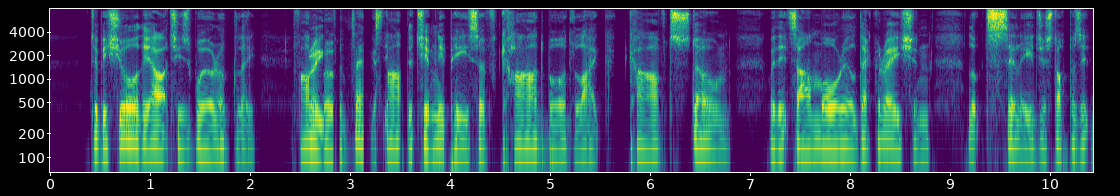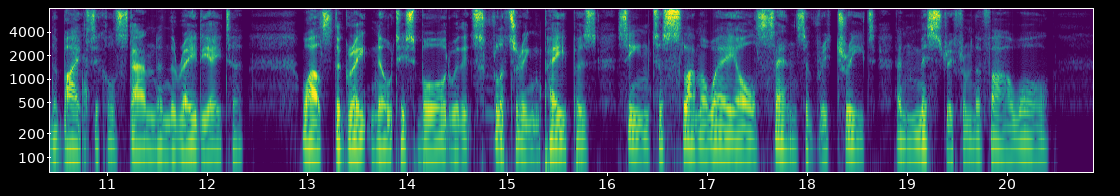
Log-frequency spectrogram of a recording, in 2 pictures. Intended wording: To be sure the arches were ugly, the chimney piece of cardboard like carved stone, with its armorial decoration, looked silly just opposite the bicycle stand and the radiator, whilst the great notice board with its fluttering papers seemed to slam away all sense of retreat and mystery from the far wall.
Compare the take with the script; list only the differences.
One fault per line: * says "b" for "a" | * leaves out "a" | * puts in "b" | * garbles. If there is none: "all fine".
* garbles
